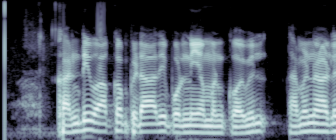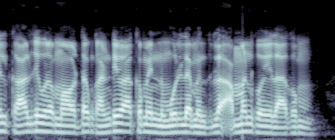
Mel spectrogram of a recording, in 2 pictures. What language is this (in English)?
Tamil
